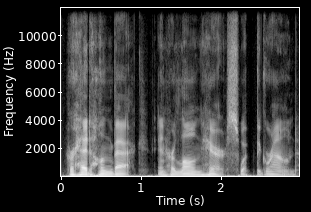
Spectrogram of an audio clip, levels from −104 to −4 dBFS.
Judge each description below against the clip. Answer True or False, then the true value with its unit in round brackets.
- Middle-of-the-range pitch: False (95 Hz)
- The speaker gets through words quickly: True (220 wpm)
